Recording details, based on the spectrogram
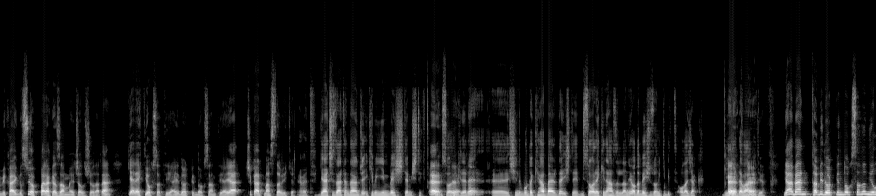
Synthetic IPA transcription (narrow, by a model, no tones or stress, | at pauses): bikʰajɡɯsɯjo̞k̚pʰaɾakazanmajat͡ʃʰalˠɯʃɯjo̞lˠa̰ɾhɛ̰ | ɟ̥e̞ɾɛcjo̞ksat̪ʰijajad̪øɾt̪̚bind̪o̞ksant̪ʰijajat͡ʃʰɯkaɾt̪maz̥t̪ʰabḭːcʰɪ̰evɛt̪ɟæɾt͡ʃʰɛzaːt̪ʰænd̪aɦaø̞nd͡ʒɛicʰibinjiɾmibɛʃd̪e̞miʃt̪ʰicevbiso̞ːɾacilʲe̞ɾɛː | ʃimd̪ibuɾd̪acʰiɦabæɾd̪ɛiʃt̪ʰɛbiso̞ːɾacʰinɛɦazɯɾlˠanɯjood̪abɛʃjyzo̞nicʲibit̪ʰo̞lˠad͡ʒak | d̪ijeeɛd̪e̞vaːme̞d̪ijo̞ | jaːbænt̪ʰabiːd̪øɾt̪̚bind̪o̞ksanɯnjɯlˠ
